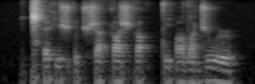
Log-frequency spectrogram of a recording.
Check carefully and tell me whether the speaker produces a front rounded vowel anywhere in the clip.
no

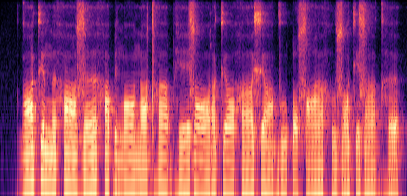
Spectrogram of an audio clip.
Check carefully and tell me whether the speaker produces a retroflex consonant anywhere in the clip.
no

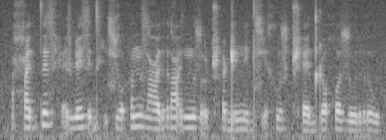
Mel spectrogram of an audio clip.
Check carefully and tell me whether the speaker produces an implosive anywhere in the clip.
no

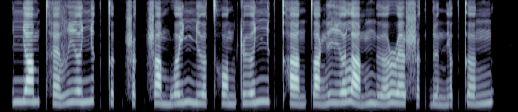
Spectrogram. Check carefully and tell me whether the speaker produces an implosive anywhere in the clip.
yes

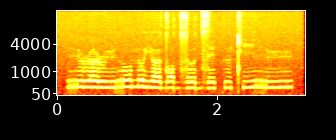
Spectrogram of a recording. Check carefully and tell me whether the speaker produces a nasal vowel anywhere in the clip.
no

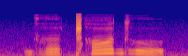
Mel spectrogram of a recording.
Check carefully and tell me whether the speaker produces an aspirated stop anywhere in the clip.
yes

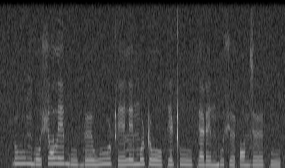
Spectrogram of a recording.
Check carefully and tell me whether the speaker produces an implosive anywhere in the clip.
no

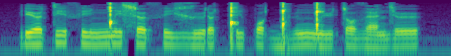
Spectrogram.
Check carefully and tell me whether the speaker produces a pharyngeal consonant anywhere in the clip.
no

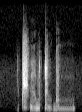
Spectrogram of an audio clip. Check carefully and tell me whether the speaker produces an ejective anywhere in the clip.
yes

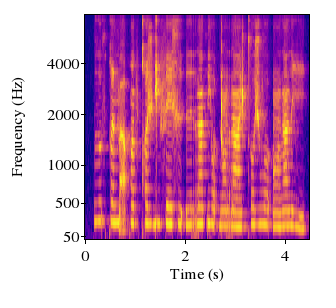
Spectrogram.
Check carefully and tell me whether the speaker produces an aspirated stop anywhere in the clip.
yes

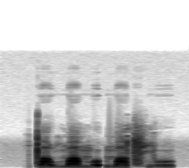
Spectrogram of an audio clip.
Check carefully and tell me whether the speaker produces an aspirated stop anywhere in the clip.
yes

